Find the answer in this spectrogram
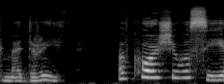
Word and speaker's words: Madrid: through the teeth and what we call Madrid they sound more like Madrid of course you will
